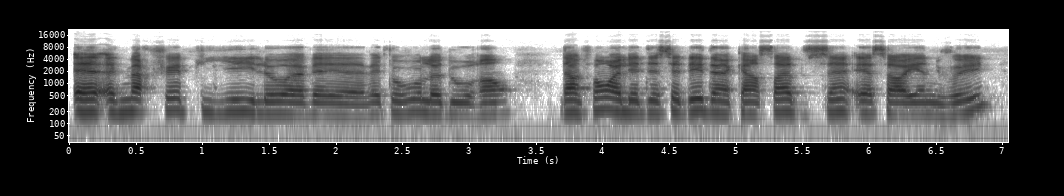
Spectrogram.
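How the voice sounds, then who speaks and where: A woman from Canada with a Québécois accent, a caller on a video call telling her story in a halting, plain-spoken way. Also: on the low side, steady tone, clean tone. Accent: Québécois French.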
